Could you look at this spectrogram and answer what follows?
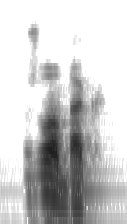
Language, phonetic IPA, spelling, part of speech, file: Polish, [ˈʒwɔbɛk], żłobek, noun, LL-Q809 (pol)-żłobek.wav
